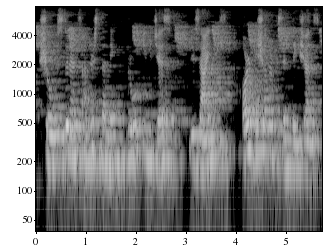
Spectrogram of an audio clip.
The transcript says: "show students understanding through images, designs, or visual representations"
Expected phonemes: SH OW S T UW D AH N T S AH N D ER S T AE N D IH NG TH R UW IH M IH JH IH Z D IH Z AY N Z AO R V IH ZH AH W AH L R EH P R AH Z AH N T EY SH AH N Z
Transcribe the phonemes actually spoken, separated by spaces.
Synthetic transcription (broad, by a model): SH OW S T UW D AH N T S AH N D ER S T AE N D IH NG T R UW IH M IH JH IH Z D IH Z AY N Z AO R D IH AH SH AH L R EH P R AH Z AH N T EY SH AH N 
